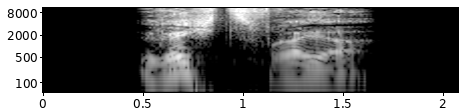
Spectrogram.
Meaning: inflection of rechtsfrei: 1. strong/mixed nominative masculine singular 2. strong genitive/dative feminine singular 3. strong genitive plural
- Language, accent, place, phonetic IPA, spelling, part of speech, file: German, Germany, Berlin, [ˈʁɛçt͡sˌfʁaɪ̯ɐ], rechtsfreier, adjective, De-rechtsfreier.ogg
